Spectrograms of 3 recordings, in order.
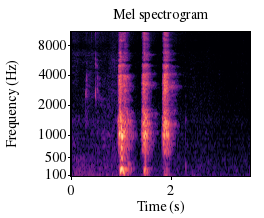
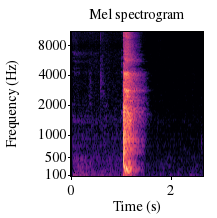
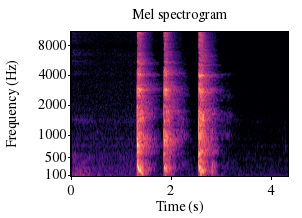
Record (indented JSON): {
  "exhalation_length": "3.6 s",
  "exhalation_amplitude": 32768,
  "exhalation_signal_mean_std_ratio": 0.25,
  "cough_length": "2.6 s",
  "cough_amplitude": 32768,
  "cough_signal_mean_std_ratio": 0.21,
  "three_cough_length": "4.4 s",
  "three_cough_amplitude": 32768,
  "three_cough_signal_mean_std_ratio": 0.25,
  "survey_phase": "beta (2021-08-13 to 2022-03-07)",
  "age": "18-44",
  "gender": "Female",
  "wearing_mask": "No",
  "symptom_runny_or_blocked_nose": true,
  "symptom_onset": "12 days",
  "smoker_status": "Never smoked",
  "respiratory_condition_asthma": false,
  "respiratory_condition_other": false,
  "recruitment_source": "REACT",
  "submission_delay": "0 days",
  "covid_test_result": "Negative",
  "covid_test_method": "RT-qPCR",
  "influenza_a_test_result": "Negative",
  "influenza_b_test_result": "Negative"
}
